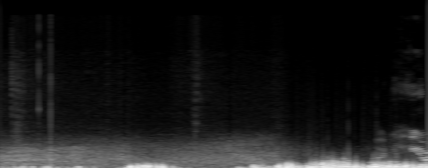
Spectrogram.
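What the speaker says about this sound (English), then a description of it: "I am at the rooftop and it's very windy and super chilly now." Strong wind buffets a rooftop during a snowstorm in Vancouver, as low, rumbling gusts swell and fade across the microphone and build to a sustained roar near the end.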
